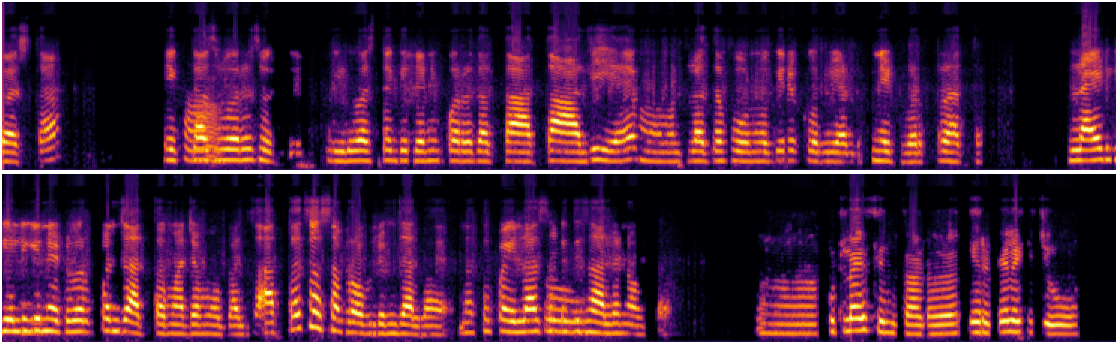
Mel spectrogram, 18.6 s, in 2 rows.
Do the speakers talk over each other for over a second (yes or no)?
no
